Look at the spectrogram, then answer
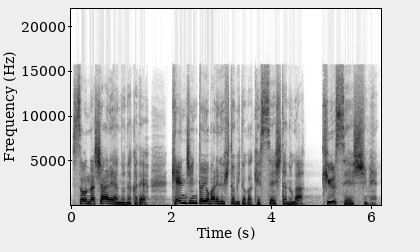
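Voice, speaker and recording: A composed young woman leader of a fantasy game order, played by an actress. She speaks in a calm, measured way at a middle pitch, explaining things clearly. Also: natural voice. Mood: calm, explanatory. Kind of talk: Japanese video game cutscene acting.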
